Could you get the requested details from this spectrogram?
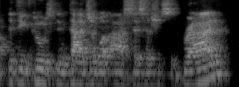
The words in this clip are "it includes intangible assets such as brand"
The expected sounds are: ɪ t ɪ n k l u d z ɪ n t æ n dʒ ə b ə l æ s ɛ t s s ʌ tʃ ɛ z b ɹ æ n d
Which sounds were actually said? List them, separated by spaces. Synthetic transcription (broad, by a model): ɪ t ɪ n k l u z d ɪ n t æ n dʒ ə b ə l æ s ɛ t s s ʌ s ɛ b ɹ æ n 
